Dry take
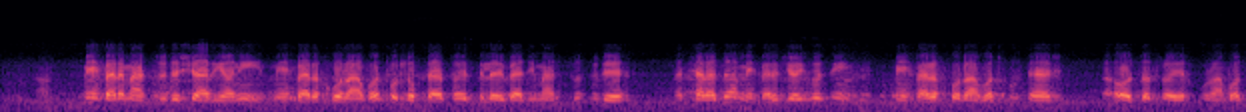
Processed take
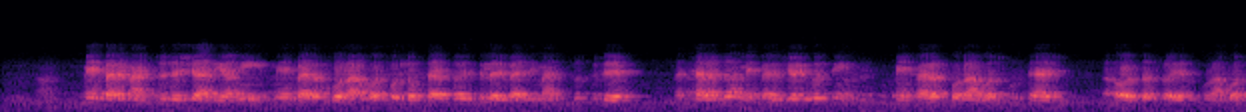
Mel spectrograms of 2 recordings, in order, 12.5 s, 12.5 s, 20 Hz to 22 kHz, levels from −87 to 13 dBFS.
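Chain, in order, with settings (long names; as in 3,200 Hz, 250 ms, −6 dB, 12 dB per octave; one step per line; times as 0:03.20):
four-comb reverb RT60 0.4 s, combs from 27 ms, DRR 1.5 dB
level −5.5 dB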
